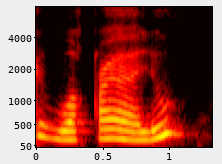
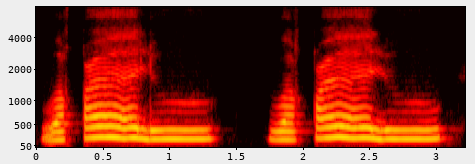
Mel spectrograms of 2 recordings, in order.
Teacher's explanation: qaf is heavy, alif is heavy because of this heavy kaf as well as madda. Lu, waw is madda.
